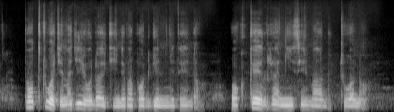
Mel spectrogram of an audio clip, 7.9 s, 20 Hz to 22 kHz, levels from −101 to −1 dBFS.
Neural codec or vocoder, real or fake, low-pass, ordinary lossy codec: codec, 44.1 kHz, 7.8 kbps, Pupu-Codec; fake; none; none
